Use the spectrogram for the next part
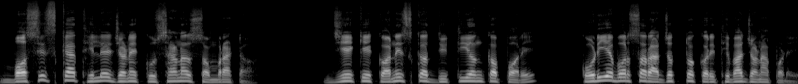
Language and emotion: Odia, neutral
